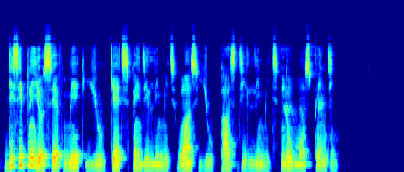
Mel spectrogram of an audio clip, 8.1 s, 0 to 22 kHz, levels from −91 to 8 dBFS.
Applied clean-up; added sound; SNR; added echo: neural mask model Resemble Enhance denoiser.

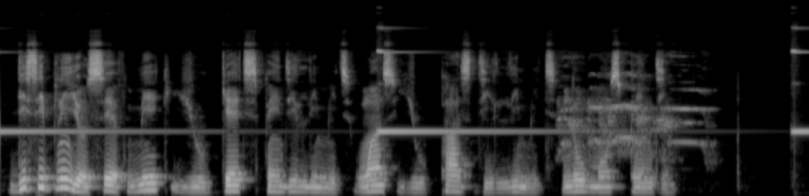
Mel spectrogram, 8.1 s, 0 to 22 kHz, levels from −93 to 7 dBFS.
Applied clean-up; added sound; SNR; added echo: none; Glockenspiel; 11 dB; none.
